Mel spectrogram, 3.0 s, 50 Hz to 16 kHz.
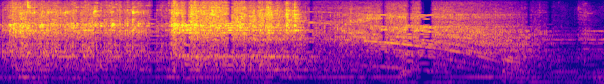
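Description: A power drill whines steadily and loudly, chamfering a hole in sheet metal on a 1962 split-window bus, grinding with a continuous rough buzz that shifts slightly in pitch.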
